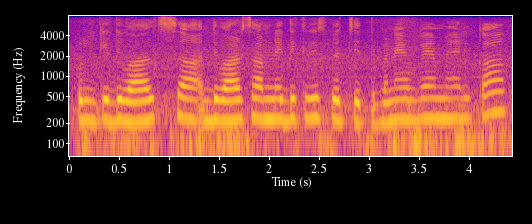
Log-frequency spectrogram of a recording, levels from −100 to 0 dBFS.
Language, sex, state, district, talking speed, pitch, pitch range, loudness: Hindi, female, Uttar Pradesh, Lucknow, 205 wpm, 225 Hz, 210-230 Hz, -15 LUFS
